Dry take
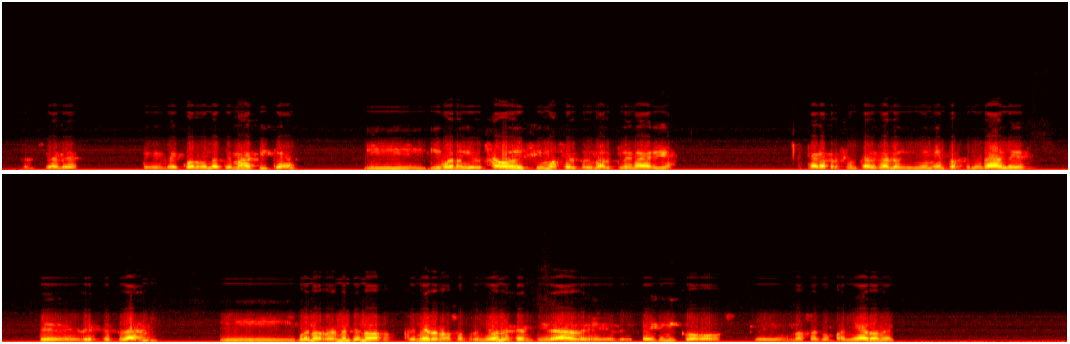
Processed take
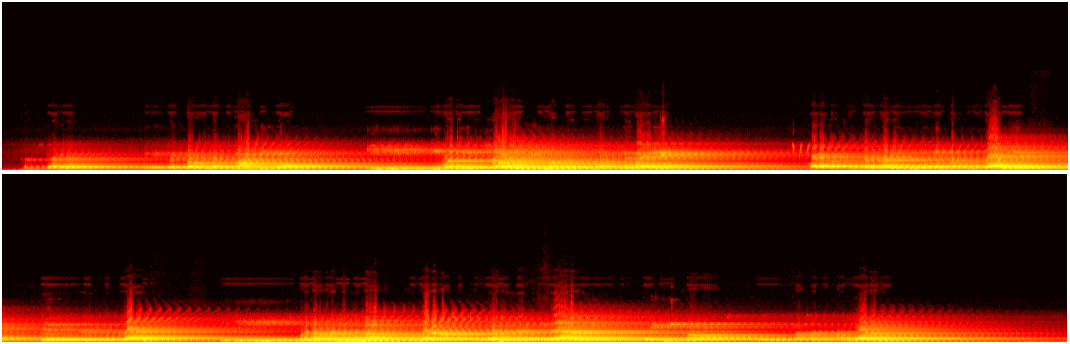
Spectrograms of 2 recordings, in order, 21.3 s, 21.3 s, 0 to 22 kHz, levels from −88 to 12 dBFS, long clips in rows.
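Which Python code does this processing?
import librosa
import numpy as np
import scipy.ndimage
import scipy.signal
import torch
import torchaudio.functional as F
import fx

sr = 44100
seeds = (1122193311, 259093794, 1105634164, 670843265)

p1 = fx.fold_sine(x, sr, drive_db=10, ceiling_db=-4.5)
p2 = x + (p1 * librosa.db_to_amplitude(-10.0))
p3 = fx.rev_spring(p2, sr, rt60_s=3.8, pass_ms=(58,), chirp_ms=40, drr_db=-4.5)
y = p3 * librosa.db_to_amplitude(-4.5)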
